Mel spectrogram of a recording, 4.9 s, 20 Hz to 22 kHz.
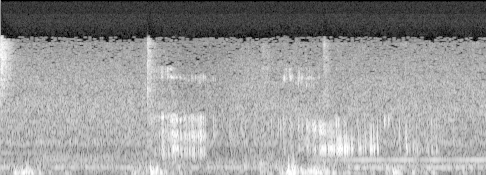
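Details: Low, bubbling gurgles and rumbles coming and going irregularly after 15 hours without food; stomach growling (borborygmi) of an empty stomach.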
